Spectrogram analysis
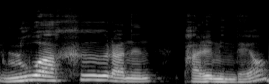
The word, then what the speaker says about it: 루아흐: 여기 어 교재에도 있지만네이 호흡이 루아흐라는 발음인데요. 히브리 말로.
